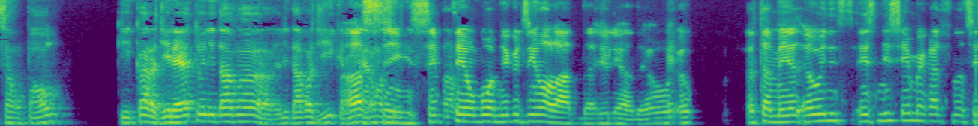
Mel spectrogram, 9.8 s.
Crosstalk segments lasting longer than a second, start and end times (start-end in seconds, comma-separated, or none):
3.4-4.7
